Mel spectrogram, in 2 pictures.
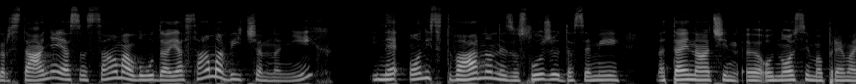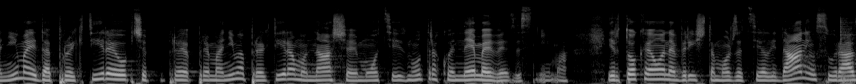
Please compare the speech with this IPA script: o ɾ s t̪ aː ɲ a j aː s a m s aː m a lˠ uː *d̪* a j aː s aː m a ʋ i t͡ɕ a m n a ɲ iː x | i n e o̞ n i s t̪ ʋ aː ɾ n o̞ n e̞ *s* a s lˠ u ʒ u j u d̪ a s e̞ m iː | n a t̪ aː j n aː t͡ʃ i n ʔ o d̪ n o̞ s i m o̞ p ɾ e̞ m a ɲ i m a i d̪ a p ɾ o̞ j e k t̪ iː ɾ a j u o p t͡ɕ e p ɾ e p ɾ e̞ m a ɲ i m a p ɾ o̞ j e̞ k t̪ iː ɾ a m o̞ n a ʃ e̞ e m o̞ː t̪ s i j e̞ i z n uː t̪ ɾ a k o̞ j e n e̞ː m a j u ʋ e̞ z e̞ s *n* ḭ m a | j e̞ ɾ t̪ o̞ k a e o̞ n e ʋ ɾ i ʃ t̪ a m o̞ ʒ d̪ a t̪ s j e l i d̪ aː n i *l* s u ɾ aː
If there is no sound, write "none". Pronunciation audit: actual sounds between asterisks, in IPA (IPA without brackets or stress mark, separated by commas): d̪, z, ɲ, l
